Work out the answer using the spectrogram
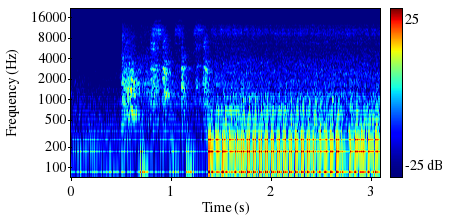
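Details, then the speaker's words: Honda Wave with a CBR300 engine, first start on a newly loaded tune file: catches after a short crank and settles into a quick, steady idle that is too fast, so the fuel value is then lowered; fast idle. "มันเร็วไปใช่มั้ยเรามาลดค่าน้ำมันหน่อย"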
